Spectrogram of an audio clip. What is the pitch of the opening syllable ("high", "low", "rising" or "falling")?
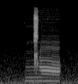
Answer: low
